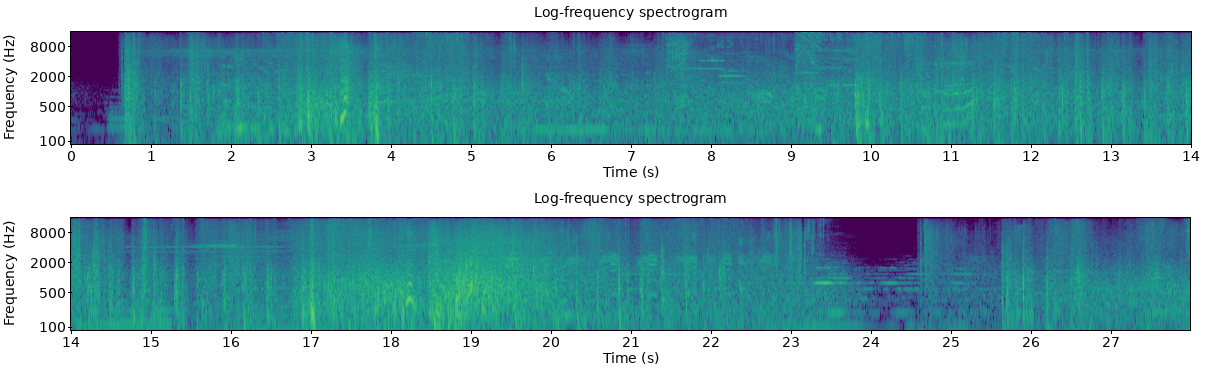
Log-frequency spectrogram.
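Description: Footsteps rustle through dense leafy undergrowth.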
